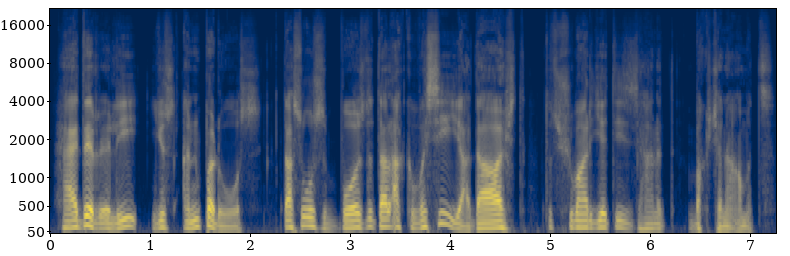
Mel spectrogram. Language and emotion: Kashmiri, neutral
